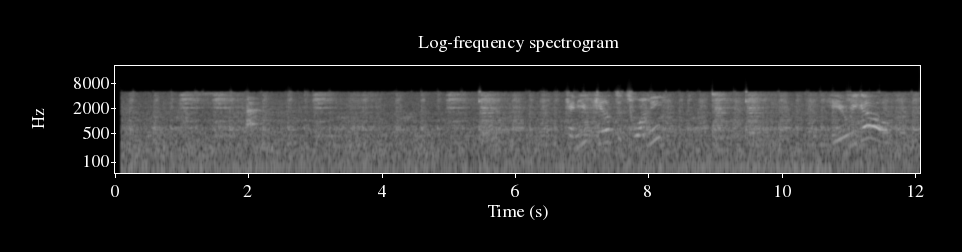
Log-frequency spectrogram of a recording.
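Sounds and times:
low rumbling noise: 0.1s - 12.0s.

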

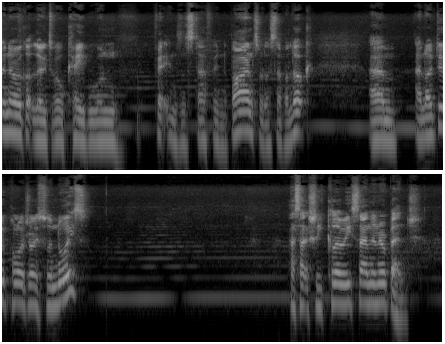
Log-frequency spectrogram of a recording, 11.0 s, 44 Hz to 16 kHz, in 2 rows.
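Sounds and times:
electric sander humming: 0.0s - 11.0s.

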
